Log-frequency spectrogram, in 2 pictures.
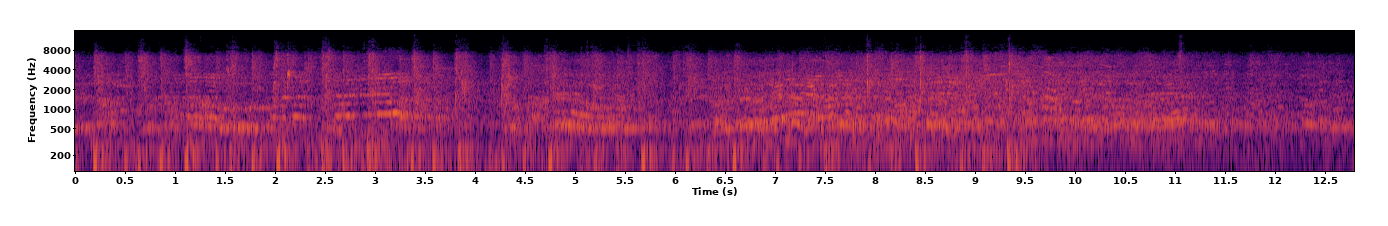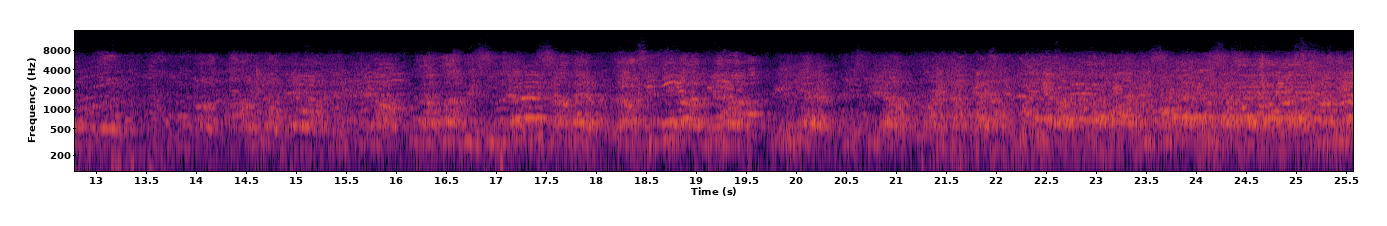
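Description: A crowd of spectators chants and cheers in an open-air stadium.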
